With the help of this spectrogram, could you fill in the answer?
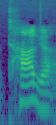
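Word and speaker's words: Taiga: you of the terra taga i'm sorry i think it's pronounced taga tara hemp cooler so this company is using hemp composite once again the name of the company is togga t-a-i-g-a canadian possibly i think if i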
